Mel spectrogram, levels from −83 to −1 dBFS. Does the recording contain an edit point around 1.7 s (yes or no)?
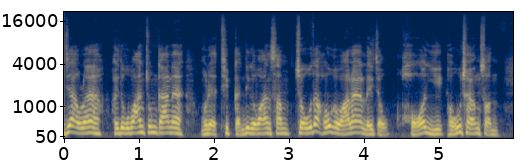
no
